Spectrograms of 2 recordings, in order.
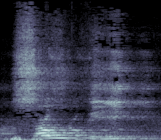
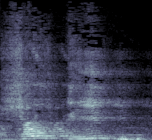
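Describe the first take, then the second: First: It starts with a plain 's' sound. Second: It starts with 'sh' and has a deep 'q'. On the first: Market. The speaker calls it wrong. "menggunakan huruf Sin" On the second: Longing. The speaker calls it right. "tepat memanggil nama saya dengan huruf hijaiyah"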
